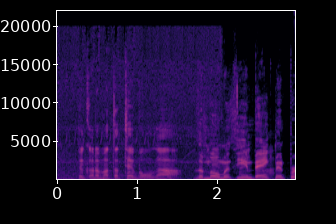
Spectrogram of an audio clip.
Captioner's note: speaking Japanese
